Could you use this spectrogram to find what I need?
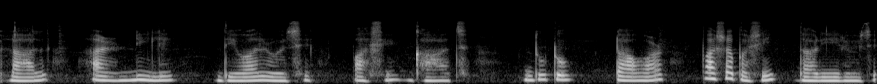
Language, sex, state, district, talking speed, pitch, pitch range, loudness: Bengali, female, Jharkhand, Jamtara, 80 wpm, 190 Hz, 175-210 Hz, -19 LUFS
